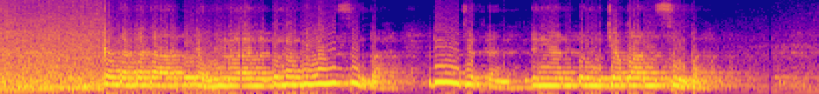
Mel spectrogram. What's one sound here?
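A man calls out loudly through a loudspeaker.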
